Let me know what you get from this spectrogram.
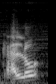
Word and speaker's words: Gallo: Desde la Ciudad de México surge esta agrupación que se llama Gallo. ¿Sí lo pronuncio bien? – Sí, ahora sí que como ustedes gusten, está chido. Nosotros le decimos Galo, pues como para hacer ahí tantito diferencia, ¿no?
